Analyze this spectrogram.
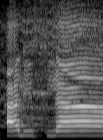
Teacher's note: الف، اس کے ساتھ لام ہے، لام کے اوپر ہے بڑی مد۔ اس بڑی مد والے حرف کو یعنی لام کو ہم 4 سے 5 الف کے برابر لمبا کریں گے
